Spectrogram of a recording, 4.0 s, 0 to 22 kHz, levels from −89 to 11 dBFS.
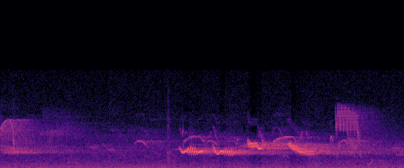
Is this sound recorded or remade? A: recorded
